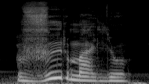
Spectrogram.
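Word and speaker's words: vermelho: about the color red the word for red in portuguese is the word vermilion it's quite a long one i'm afraid i will have to spell it for you to help you understand the words so i'll say it once again three syllables and the spelling is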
